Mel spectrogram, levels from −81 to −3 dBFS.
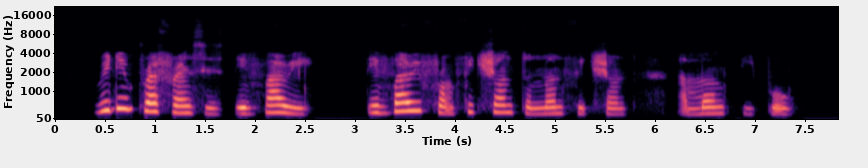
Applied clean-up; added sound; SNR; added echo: none; none; none; none.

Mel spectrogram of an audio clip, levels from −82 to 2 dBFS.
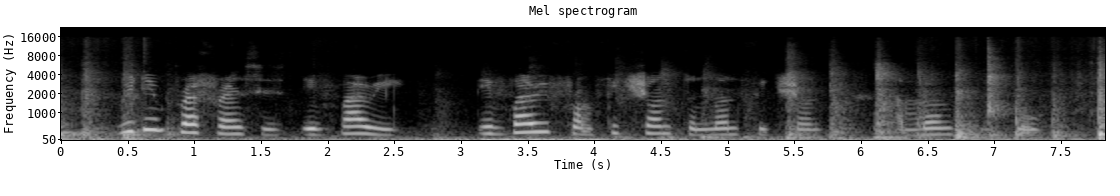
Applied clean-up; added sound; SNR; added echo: none; Run; 2 dB; none.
